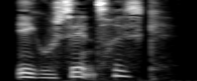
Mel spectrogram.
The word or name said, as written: egocentrisk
